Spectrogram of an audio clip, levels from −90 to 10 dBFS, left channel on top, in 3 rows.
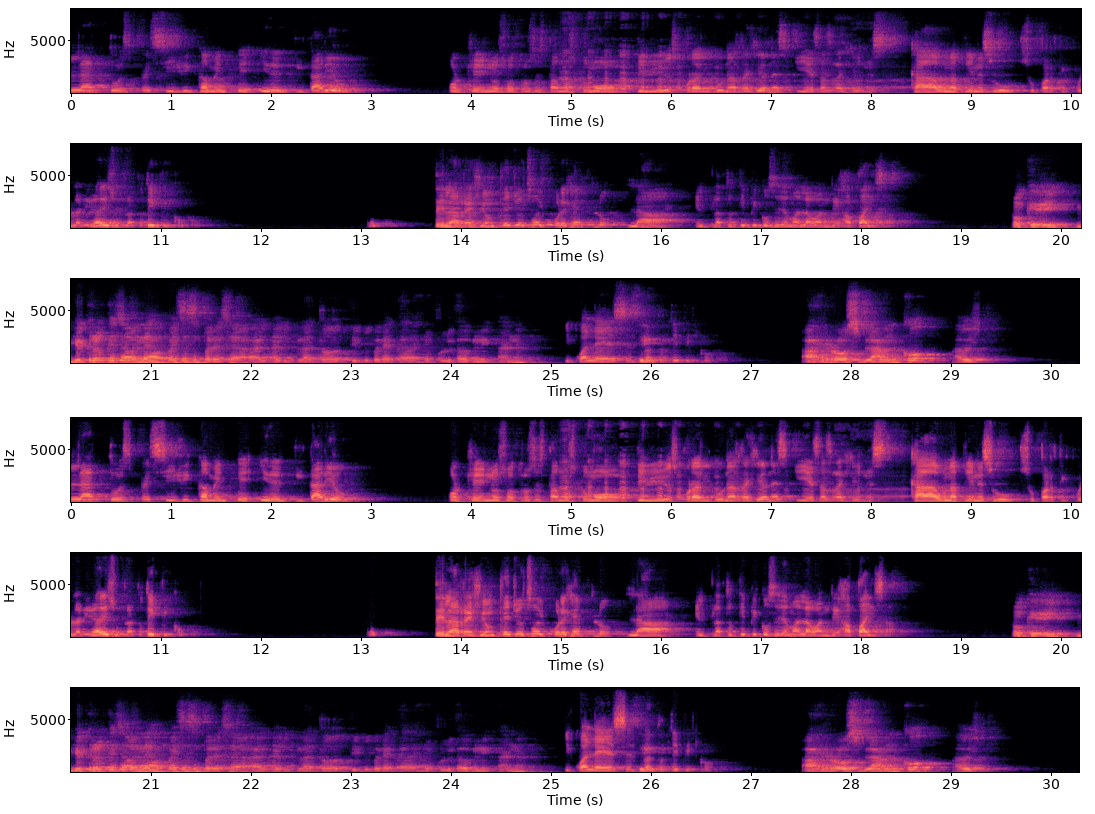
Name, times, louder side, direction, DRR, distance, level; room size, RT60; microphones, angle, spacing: voice 1, 0.0-2.8 3.8-11.2 13.1-13.2 13.8-18.4 25.3-26.0 26.5-26.6, right 2 dB, 55° right, 9 dB, 1.8 m, -21 dB
sound 1, 4.9-8.6, right 2 dB, 30° right, 1.9 m, -32 dB
voice 2, 19.5-24.7 25.9-26.1 27.5-29.3, left 1 dB, 20° left, 1 dB, 2.5 m, -22 dB
26.0 x 16.0 x 6.6 m, 0.69 s
head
